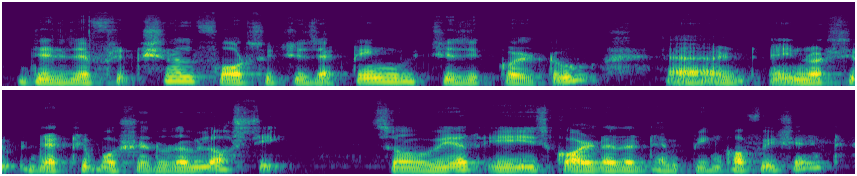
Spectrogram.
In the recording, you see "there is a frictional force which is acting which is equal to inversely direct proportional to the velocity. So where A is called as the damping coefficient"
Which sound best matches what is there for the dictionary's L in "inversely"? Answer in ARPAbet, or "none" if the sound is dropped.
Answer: none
